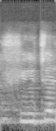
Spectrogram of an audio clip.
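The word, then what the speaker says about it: future: for example फ्यूचर अगर पहला word मैं बोल रही हूँ तो इसको आप फचर नहीं पढ़ सकते, you have to give the stress on एफ एंड you both,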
